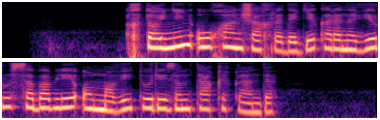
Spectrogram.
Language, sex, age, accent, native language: Uzbek, female, 19-29, Samarqand, Uzbek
